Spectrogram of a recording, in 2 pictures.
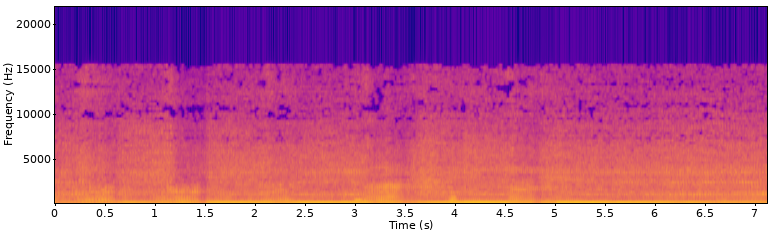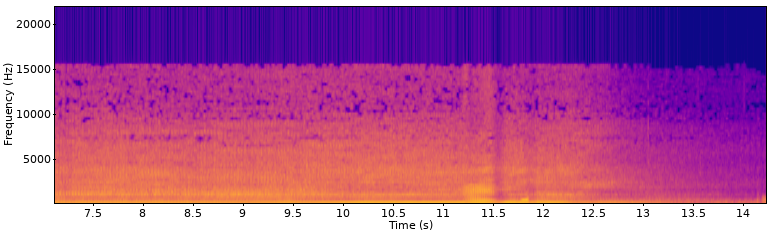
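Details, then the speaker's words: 2010 Kia Rio manual, unused over two months, finally running: engine revs climb and settle smoothly, pulling clean without stumbling, then steady running; normal revving. "at yun ay napaandar na natin ang Kia Rio 2010 mga sir"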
